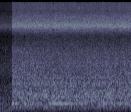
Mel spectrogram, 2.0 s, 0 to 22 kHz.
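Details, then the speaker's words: Peugeot 307 with coolant temperature sensor connector unplugged: the computer reads no sensor, enters protection mode and runs the radiator fans at full speed, a loud steady rushing roar; gauge falsely shows overheating. "de Görüldüğü üzere aracın radyatör fanı da en yüksek seviyede çalışıyorlar O sesi duyabiliyorsunuz araç Çünkü şu an herhangi bir bağlantı algılamadığı için kendini koruma moduna almış durumda"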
